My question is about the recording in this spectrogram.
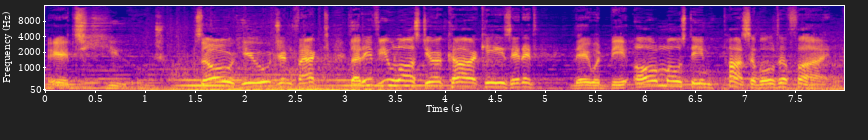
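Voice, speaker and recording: Captain Qwark, pompous, wildly swooping hero. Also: male voice, on the high side, big pitch swings, a little slow. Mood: grandiose storytelling. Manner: bombastic, theatrical. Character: pompous, cowardly, bumbling male space hero captain. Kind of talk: animated game voice acting. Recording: music behind the voice.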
